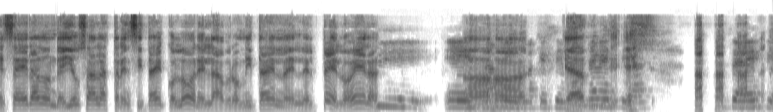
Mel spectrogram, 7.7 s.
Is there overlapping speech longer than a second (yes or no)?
yes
